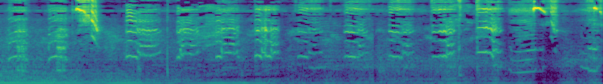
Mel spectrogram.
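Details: Two baby monkeys crying at an animal market: thin, high, wavering cries and sharp squeals come in short, uneven bursts, sometimes several a second, over a low rumbling background noise at the start.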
